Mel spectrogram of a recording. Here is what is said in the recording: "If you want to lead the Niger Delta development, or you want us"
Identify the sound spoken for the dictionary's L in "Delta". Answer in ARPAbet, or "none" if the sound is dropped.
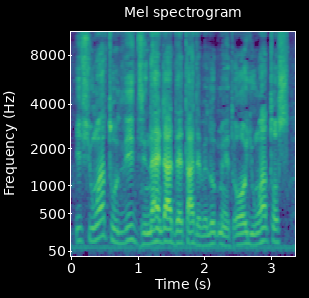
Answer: none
